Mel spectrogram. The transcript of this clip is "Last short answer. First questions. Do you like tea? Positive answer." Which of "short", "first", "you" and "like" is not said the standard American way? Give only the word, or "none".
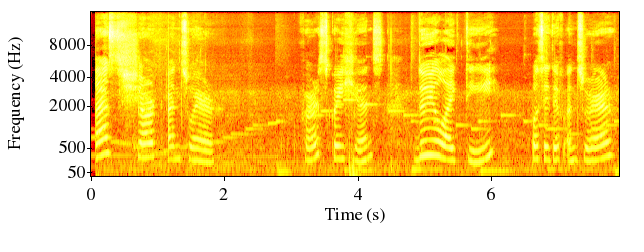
none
